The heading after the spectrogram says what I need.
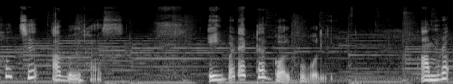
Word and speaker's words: Agulhas: হ্যাঁ বানানটা এল দিয়ে শুরু হলেও উচ্চারণটা হচ্ছে আগুলহাস।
